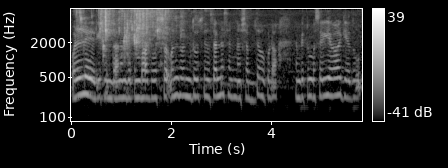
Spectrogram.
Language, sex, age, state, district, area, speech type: Kannada, female, 60+, Karnataka, Udupi, rural, spontaneous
